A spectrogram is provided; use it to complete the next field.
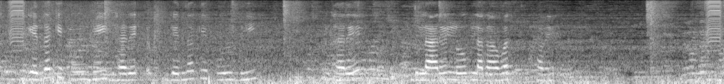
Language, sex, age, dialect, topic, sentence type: Bhojpuri, female, 18-24, Northern, agriculture, statement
